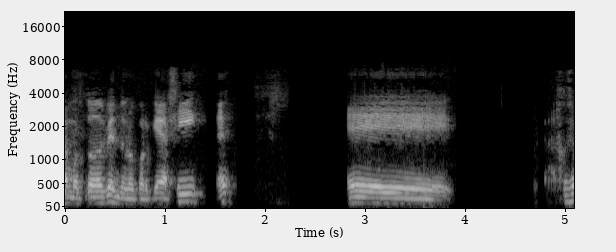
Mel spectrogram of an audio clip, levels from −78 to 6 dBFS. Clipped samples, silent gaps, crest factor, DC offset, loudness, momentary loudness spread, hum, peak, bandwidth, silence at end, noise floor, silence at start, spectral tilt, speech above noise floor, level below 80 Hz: under 0.1%; 1.44-1.49 s, 1.73-1.87 s, 2.28-2.80 s, 3.92-4.67 s; 18 dB; under 0.1%; -23 LUFS; 11 LU; none; -6 dBFS; 8 kHz; 0 s; under -90 dBFS; 0 s; -5 dB/octave; over 66 dB; -66 dBFS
